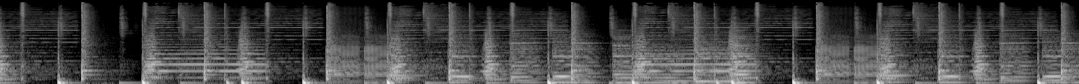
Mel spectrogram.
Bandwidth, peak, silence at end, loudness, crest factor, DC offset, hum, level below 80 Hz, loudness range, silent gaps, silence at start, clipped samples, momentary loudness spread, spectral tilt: over 20 kHz; 0 dBFS; 0 s; -20 LUFS; 18 dB; under 0.1%; none; -24 dBFS; 1 LU; none; 0 s; under 0.1%; 9 LU; -5 dB/octave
